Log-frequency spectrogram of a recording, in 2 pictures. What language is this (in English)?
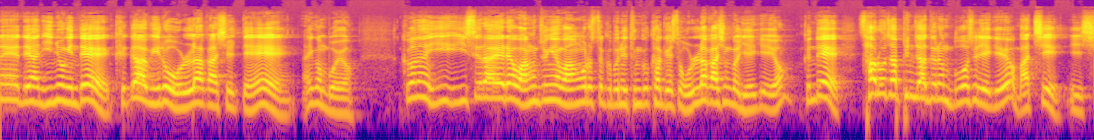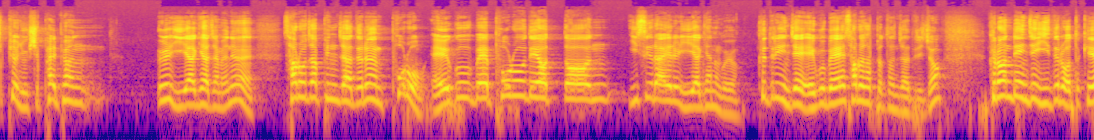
Korean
